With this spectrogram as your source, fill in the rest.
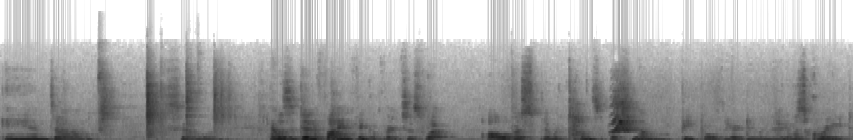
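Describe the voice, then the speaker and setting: A woman with an American accent talks at a moderate pace in a fairly low voice with lively intonation. Noticeable background noise and audible room echo fill the recording. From Maine, US (Grand Lake Stream). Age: 70s. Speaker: local resident sharing memories. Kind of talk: oral history interview. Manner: halting, with many fillers.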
